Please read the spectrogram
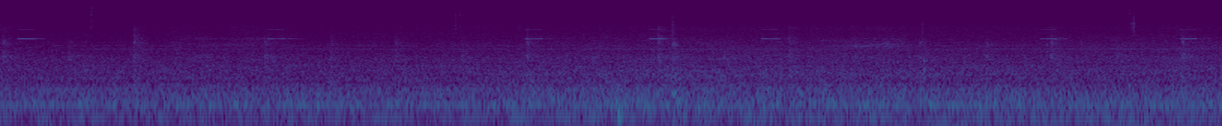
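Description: Photocopier touchscreen key beeps: several short, high beeps at irregular intervals as on-screen buttons are tapped, over a steady low background hum.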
